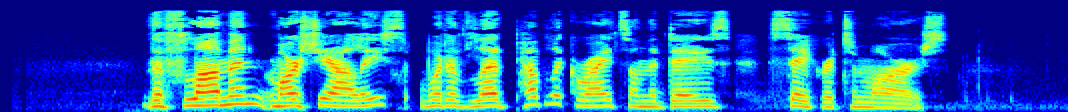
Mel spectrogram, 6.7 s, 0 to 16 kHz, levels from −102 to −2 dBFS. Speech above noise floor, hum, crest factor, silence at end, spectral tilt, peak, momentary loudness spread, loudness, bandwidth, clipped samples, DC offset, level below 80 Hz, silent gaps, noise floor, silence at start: 55 dB; none; 22 dB; 0.8 s; -4 dB/octave; -2 dBFS; 13 LU; -23 LUFS; 11.5 kHz; under 0.1%; under 0.1%; -76 dBFS; none; -78 dBFS; 0.9 s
